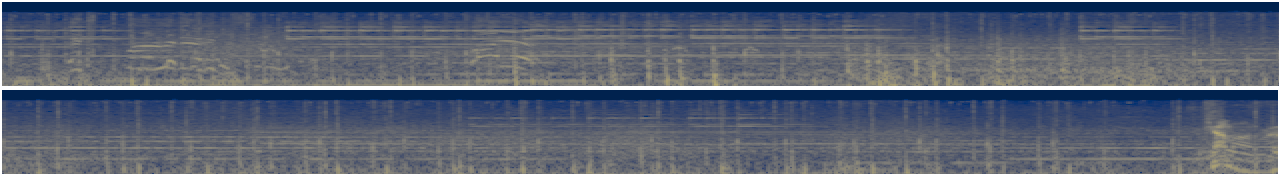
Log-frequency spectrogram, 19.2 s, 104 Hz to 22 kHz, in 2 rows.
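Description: Roach, Geralt's horse in The Witcher 3, gallops with rapid rhythmic hoofbeats throughout, under game music, shouting and speech.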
